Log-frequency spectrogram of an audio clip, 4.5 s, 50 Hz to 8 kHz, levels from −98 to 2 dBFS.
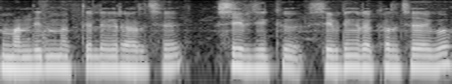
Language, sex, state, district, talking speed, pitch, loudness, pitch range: Maithili, male, Bihar, Begusarai, 170 wpm, 135 Hz, -18 LUFS, 130-140 Hz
